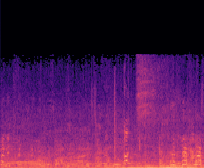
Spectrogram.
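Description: Crowd chatter, then from about two seconds in a modified autocross touring car's engine running at low revs and rising slightly as the car pulls away.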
